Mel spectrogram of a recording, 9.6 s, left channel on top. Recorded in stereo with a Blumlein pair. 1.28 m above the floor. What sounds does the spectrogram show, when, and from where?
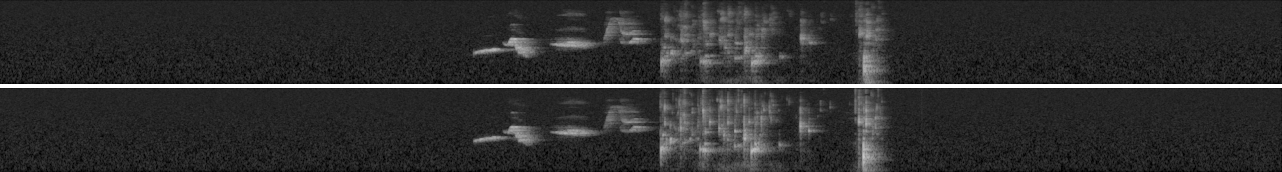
3.6 s a bird: 70° left, 0.9 m
5.0 s dripping: 45° right, 0.6 m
